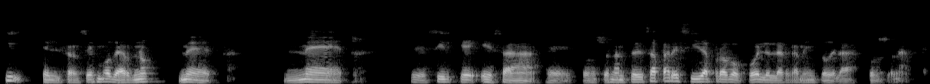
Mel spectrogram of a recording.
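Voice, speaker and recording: A man's voice: mid-range voice, slightly rough. Guy lecturing, voice swoops up and down a lot as he sounds out words, muffled video call audio. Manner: explanatory, stops to sound out example words. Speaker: linguistics lecturer. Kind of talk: academic lecture.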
